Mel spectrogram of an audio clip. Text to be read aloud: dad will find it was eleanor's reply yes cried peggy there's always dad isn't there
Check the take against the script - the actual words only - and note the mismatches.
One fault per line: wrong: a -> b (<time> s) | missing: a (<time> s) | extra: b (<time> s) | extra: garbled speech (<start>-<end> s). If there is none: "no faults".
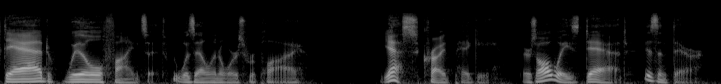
wrong: find -> finds (1.0 s)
